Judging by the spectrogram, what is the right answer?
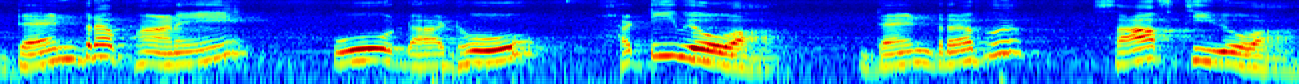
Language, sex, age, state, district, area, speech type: Sindhi, male, 45-60, Madhya Pradesh, Katni, urban, spontaneous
